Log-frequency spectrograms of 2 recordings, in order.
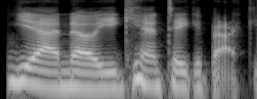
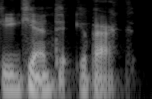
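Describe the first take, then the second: First: Said in the usual way. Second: Much softer repeat, half to herself; soft echo. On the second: Real, not acted. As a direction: murmur it again, trailing off. Quiet echo of own line.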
